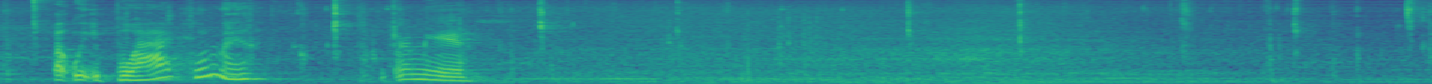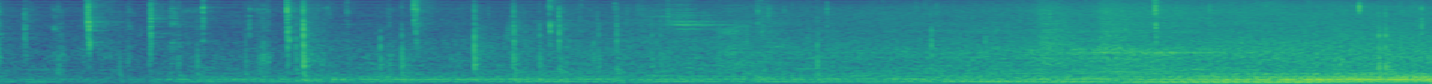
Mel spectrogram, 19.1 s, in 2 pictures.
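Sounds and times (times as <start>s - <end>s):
person chewing food: 0.0s - 0.4s, 1.1s - 19.0s.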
